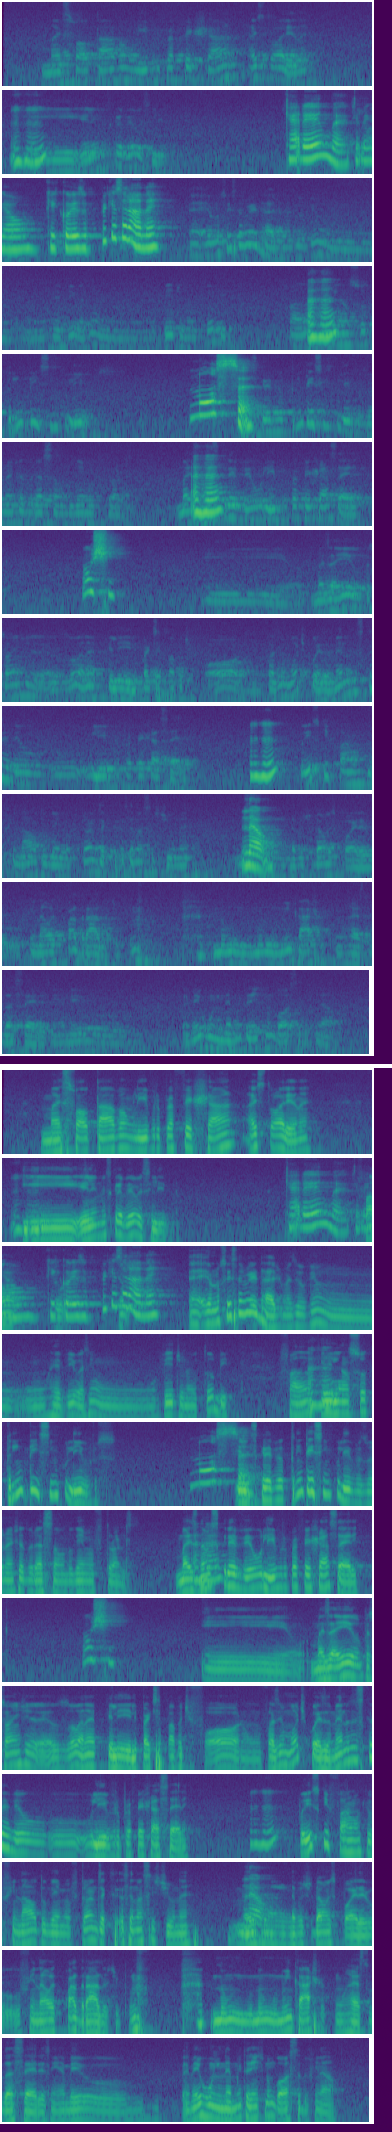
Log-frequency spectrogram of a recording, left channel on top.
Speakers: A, on the right; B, on the left.
A: mas faltava um livro para fechar a história, né?
B: Uhum.
A: E ele não escreveu esse livro. O-
B: Caramba, que
A: Falam,
B: legal. Que
A: eu,
B: coisa. Por que
A: eu
B: será, né?
A: É, eu não sei se é verdade, mas eu vi um, um review, assim, um vídeo no YouTube falando
B: Aham.
A: que ele lançou 35 livros.
B: Nossa.
A: Ele escreveu 35 livros durante a duração do Game of Thrones, mas
B: Aham.
A: não escreveu o livro para fechar a série.
B: Oxi.
A: E mas aí o pessoal a gente eh, zoa, né? Porque ele, ele participava de fórum, fazia um monte de coisa, menos escrever o, o, o livro para fechar a série.
B: Uhum.
A: Por isso que falam que o final do Game of Thrones é que você não assistiu, né? Mas
B: Não.
A: é, eu vou te dar um spoiler. O o final é quadrado, tipo, <laughs> não, não, não encaixa com o resto da série, assim, é meio é meio ruim, né? Muita gente não gosta do final.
